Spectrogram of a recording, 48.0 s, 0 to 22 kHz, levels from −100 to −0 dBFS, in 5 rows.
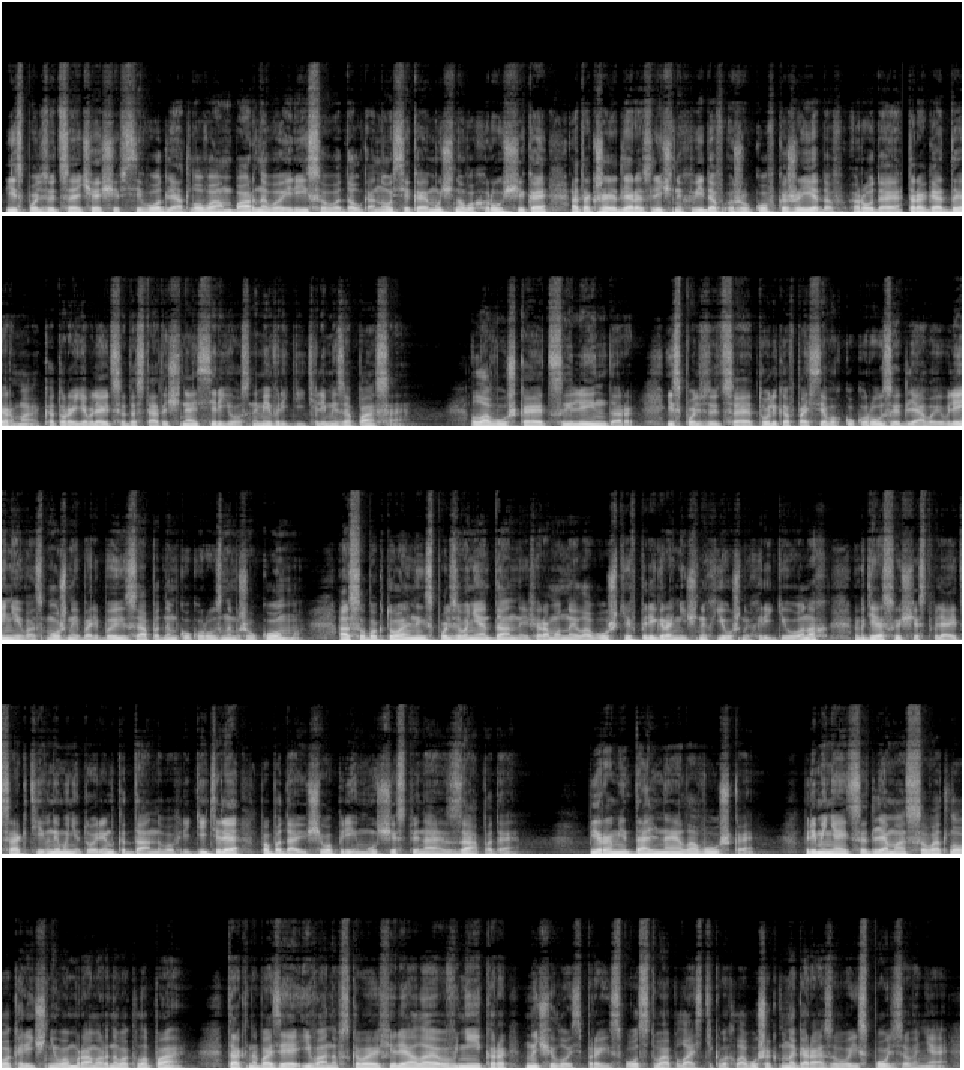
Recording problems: none

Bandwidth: 15.5 kHz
